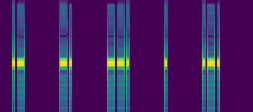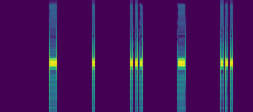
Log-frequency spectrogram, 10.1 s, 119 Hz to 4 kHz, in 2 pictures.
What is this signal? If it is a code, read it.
Morse code, heard as a keyed tone, about 25 wpm, spaced as for 10 wpm, 550 Hz. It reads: ANGER TESTS
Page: News Headlines in Morse Code at 10 WPM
